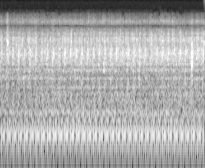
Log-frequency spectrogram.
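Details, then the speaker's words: Caravan water pump, before quietening: steady buzzing hum with fast even pulse as water pumps through; the pump box acts as a vibration box, with much noise coming from tight pipework, and pulling it out helps. "but again I wouldn't say it's overly loud but I'm guessing it can be improved which is the the thing that we're looking to achieve today but I would say a lot of the noise is coming from over here and here"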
